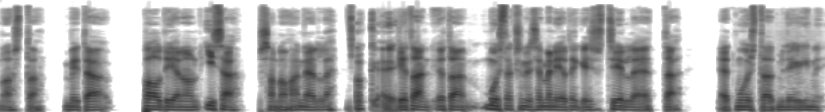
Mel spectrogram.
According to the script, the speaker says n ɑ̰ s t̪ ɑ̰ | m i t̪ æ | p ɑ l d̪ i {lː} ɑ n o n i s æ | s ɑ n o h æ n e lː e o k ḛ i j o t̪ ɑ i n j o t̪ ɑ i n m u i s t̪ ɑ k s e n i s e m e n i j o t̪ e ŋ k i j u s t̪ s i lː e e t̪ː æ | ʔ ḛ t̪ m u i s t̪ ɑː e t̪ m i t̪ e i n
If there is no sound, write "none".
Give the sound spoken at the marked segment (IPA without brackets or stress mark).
none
